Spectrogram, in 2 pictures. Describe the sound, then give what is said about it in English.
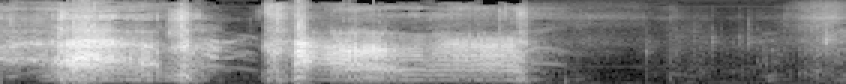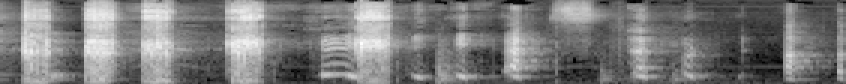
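A tiny creature sleeping at night breathes in through its sealed nose with loud, choking snorts: two long raspy, gurgling pulls of air, a brief pause, then a rapid string of short snuffling snorts. “It's him trying to breathe in through his sealed nose.”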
